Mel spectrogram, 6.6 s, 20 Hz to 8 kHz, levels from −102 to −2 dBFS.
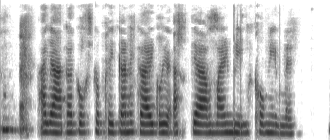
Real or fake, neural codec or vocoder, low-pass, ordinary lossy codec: fake; codec, 16 kHz, 2 kbps, FreqCodec, larger model; 7.2 kHz; AAC, 32 kbps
